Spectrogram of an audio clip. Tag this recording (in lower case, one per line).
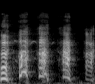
human voice
laughter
